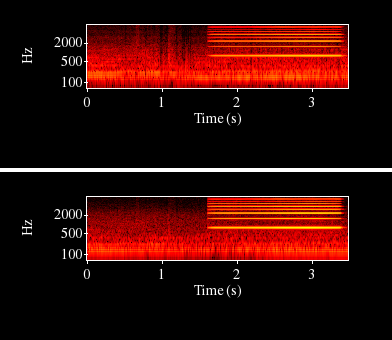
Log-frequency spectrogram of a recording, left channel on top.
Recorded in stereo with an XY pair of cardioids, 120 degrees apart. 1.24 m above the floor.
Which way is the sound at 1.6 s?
60° right.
